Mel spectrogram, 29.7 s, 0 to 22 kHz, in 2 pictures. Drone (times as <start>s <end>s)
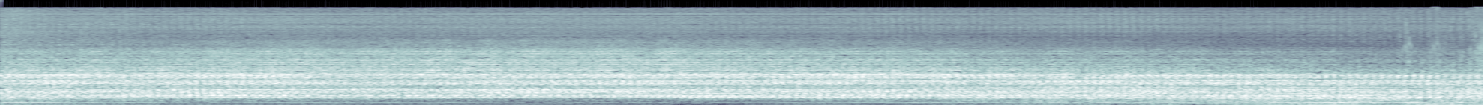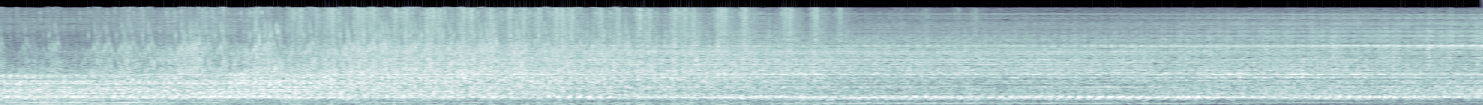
0.0s 4.0s, 10.2s 29.6s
